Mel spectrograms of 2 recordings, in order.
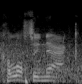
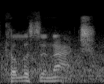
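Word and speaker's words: Kolašinac: There's been a bit of a debate about how we say his name. He told Arsenal Kolasinac, but apparently in Germany he was always known as Kolasinac. Yeah. I think he was trying to sort of give an English version of it.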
